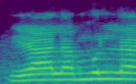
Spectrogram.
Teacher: قد قاف کو موٹا دال پہ قلقلہ کرنا ہے یعلم اللہ لفظ اللہ کو تفخیم کر کے منہ بھر کے پڑھیں گے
